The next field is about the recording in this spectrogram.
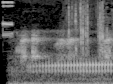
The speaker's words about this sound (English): It's the sound of a frog trying to whistle while eating peanut butter. Huh. What does that sound like? Like this.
